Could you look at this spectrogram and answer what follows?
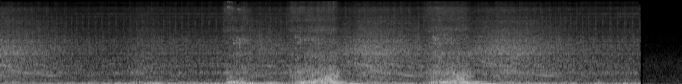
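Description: A car engine revs hard at full throttle, rising and falling in pitch through several sweeps, loud and close, and then it cuts off abruptly at the end.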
